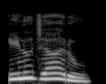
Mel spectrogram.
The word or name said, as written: ಇಳಿಜಾರು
